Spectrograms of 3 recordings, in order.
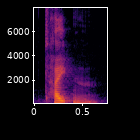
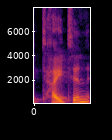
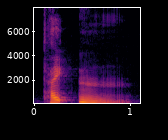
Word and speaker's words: tighten: The verb is pronounced tighten, not tightening. We cannot pronounce the T as a fast D. The word is pronounced two different ways. You can say tighten and make a real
